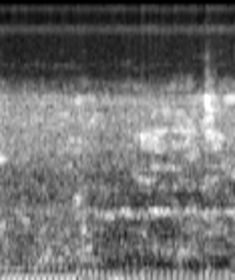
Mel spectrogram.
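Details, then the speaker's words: Honda Beat fuel-injected scooter that would not start, after a little oil was injected into the cylinder to restore compression at leaking valves: it starts right away, running on its own with a steady low rumble and no stumbling, with slight smoke; normal running. "alhamdulillah langsung hidup teman-teman ya."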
